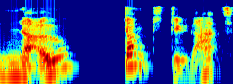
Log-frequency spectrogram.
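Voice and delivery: the word no hit hard and emphasized. Explaining emphasis in speech with an example: strong emphasis on the word no. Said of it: "I emphasize no".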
